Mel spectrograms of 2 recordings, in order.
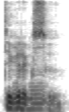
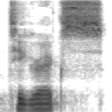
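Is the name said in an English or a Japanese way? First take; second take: Japanese; English. First: The name is said with Japanese sounds. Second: The name is said with English sounds.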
